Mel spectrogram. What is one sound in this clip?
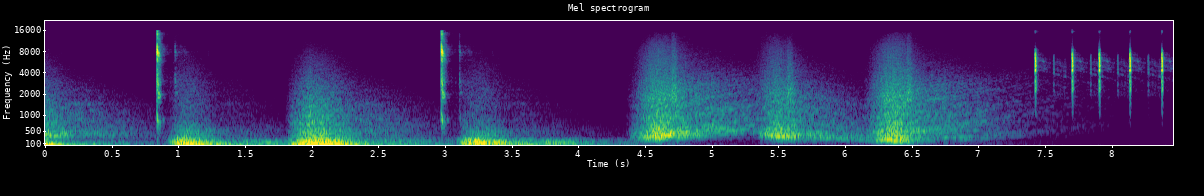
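Soft whooshing swells rise and fall.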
